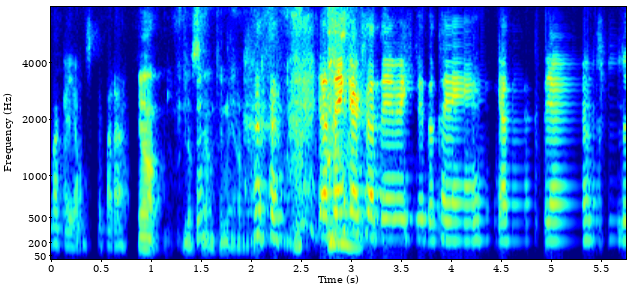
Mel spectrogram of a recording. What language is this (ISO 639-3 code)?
swe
